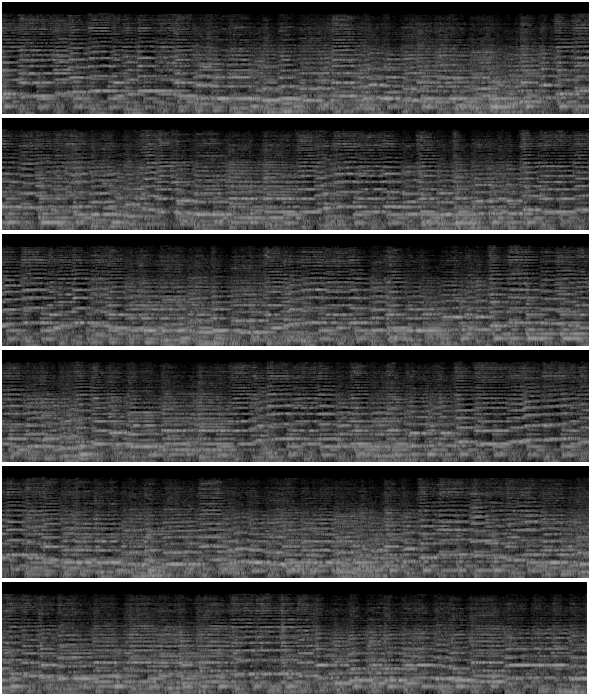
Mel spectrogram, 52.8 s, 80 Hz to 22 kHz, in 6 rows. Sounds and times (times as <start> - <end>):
Violin, fiddle: 0.0 - 52.8.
